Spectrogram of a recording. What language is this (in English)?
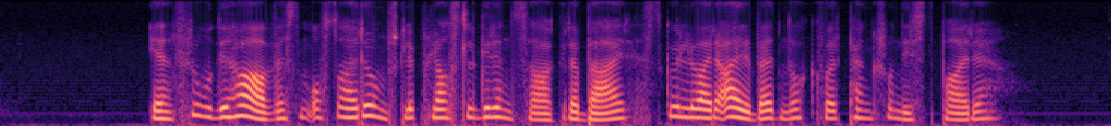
Norwegian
